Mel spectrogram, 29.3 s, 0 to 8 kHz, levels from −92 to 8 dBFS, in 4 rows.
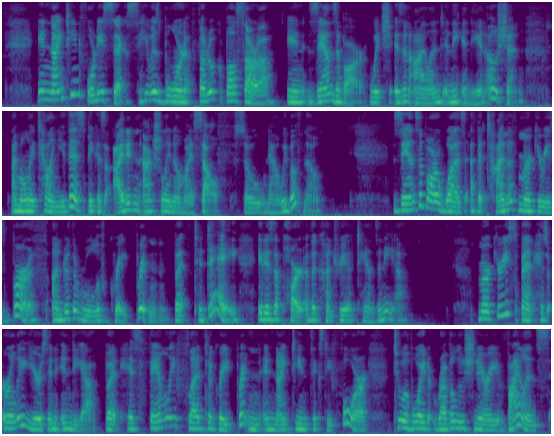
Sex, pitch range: female, 150-180 Hz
